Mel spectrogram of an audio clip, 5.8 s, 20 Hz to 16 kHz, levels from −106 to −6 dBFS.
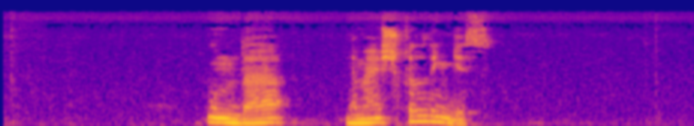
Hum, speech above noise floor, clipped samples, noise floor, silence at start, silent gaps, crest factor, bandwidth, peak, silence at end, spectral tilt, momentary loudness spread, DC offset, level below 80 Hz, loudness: none; 41 dB; under 0.1%; -64 dBFS; 1.75 s; none; 18 dB; 11 kHz; -10 dBFS; 1.7 s; -5 dB/octave; 13 LU; under 0.1%; -60 dBFS; -24 LUFS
